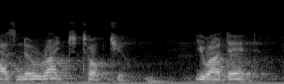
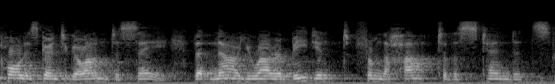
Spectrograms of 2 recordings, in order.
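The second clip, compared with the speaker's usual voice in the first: usual speaking voice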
